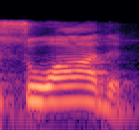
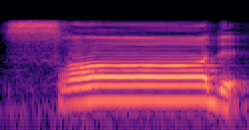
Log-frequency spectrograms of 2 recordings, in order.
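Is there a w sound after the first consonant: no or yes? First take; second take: yes; no. First: A w sound follows the first consonant. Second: A long a vowel follows the first consonant. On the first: The speaker calls it wrong. "इसको स्वाद पढ़ते हैं स्वाद, स्वाद गलत है ये" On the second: The speaker calls it right. "ये अलिफ के साथ पढ़ा जाएगा"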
